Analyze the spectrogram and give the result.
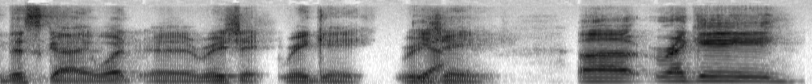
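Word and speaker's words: Regé: Reggae is how you pronounce his name, I believe.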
